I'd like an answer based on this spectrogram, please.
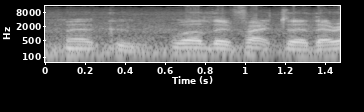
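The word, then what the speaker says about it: Mørkøv: now on as michael murku because the danish television's informed us they don't pronounce the v on his name which is murkoff so from now on it's merku well the fact that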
